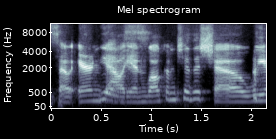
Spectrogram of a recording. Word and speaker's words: Galyean: And I love that you told me beforehand, Galyean rhymes with scallion. So, Erin Galyean, welcome to the show.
